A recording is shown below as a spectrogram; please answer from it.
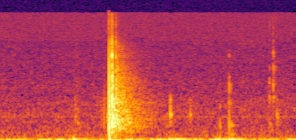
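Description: Near silence with a single sharp computer-mouse click about a second in, followed by a few faint ticks.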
